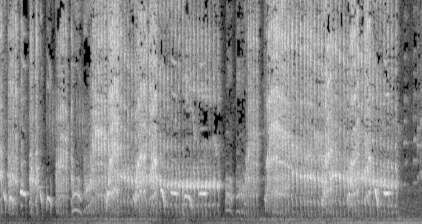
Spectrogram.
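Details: Male and female white-crested laughingthrush calling noisily together, offered as a lure for birds at home: two long rollicking bouts of harsh cackles and chatter, separated by a short gap, ending abruptly in near silence.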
